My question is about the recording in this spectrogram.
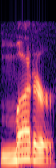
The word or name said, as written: mutter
